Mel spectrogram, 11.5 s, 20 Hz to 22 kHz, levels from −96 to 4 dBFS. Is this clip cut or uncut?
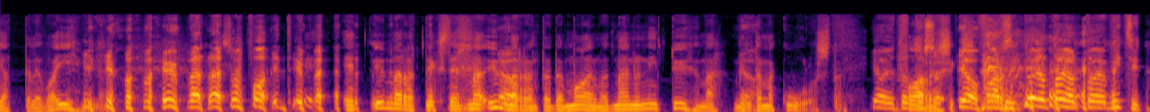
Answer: uncut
